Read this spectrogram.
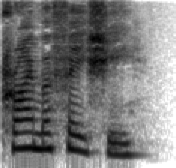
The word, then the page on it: prima facie: British English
